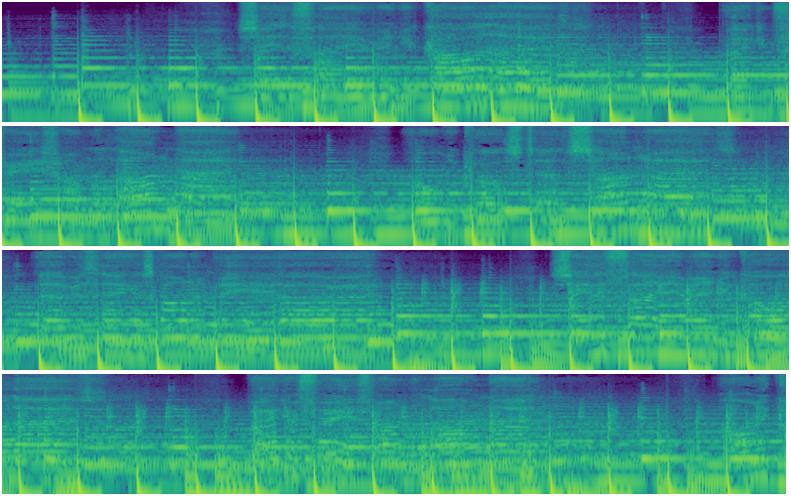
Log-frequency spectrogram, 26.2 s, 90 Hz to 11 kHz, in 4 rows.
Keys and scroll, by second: 1.7 shift+F2.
